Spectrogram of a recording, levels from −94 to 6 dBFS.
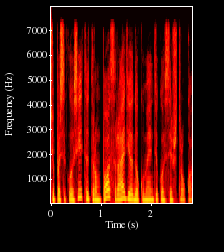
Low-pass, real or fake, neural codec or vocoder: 7.2 kHz; real; none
